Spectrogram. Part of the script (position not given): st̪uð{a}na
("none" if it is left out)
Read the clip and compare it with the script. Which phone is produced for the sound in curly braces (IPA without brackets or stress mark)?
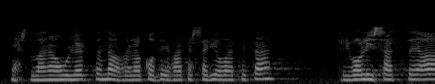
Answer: a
